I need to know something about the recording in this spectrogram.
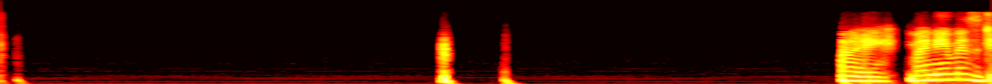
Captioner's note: silence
